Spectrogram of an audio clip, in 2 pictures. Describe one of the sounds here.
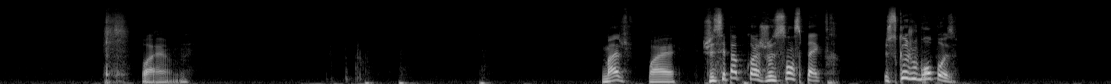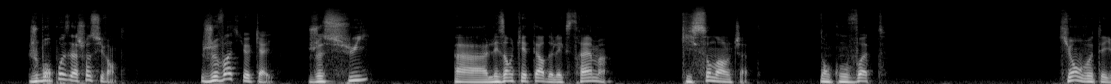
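A man talks with animation into a close microphone, pausing often.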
